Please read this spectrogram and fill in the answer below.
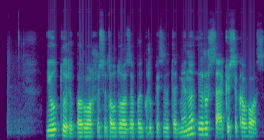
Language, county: Lithuanian, Kaunas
